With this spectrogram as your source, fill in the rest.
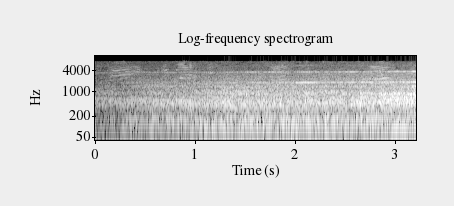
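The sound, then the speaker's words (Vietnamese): A continuous airplane engine roar, broad and droning, slowly growing louder as if the aircraft is approaching, with faint whining tones riding on top. “Máy bay. Quá giỏi luôn.”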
